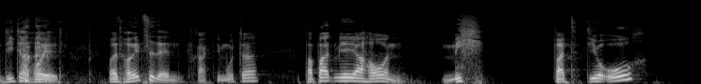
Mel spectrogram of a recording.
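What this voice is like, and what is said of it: Put-on Berlin dialect. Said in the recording (German): “Ein Witz, der nur funktioniert, wenn man den Dialekt spricht ... Berliner Witze”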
